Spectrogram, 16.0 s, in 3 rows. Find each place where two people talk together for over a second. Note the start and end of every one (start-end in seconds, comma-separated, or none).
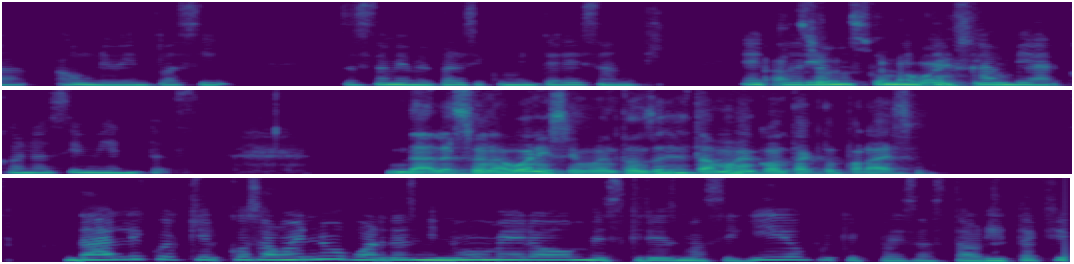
3.8-5.2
